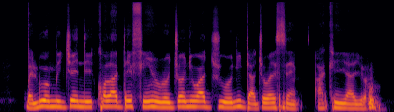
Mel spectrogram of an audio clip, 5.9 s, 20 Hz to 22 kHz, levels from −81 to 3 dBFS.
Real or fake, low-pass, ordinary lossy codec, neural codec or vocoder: fake; none; none; autoencoder, 48 kHz, 32 numbers a frame, DAC-VAE, trained on Japanese speech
